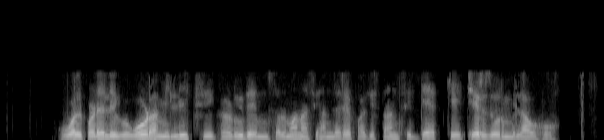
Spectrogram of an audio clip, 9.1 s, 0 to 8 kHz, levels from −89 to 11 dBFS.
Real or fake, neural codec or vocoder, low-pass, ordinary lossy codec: real; none; 7.2 kHz; AAC, 16 kbps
